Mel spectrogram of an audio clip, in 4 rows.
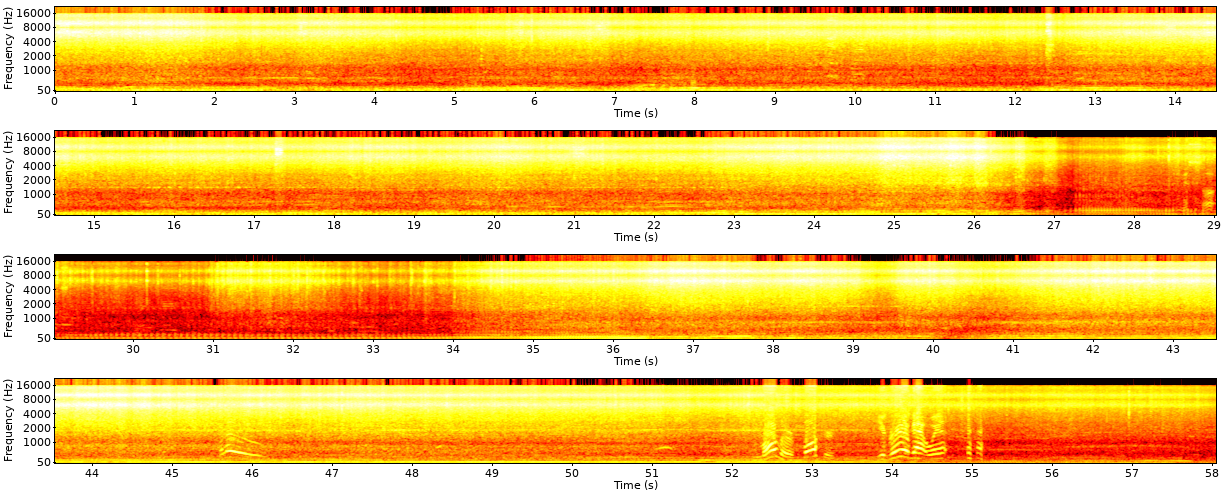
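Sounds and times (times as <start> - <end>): off-road engines revving in mud: 0.0 - 58.0.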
